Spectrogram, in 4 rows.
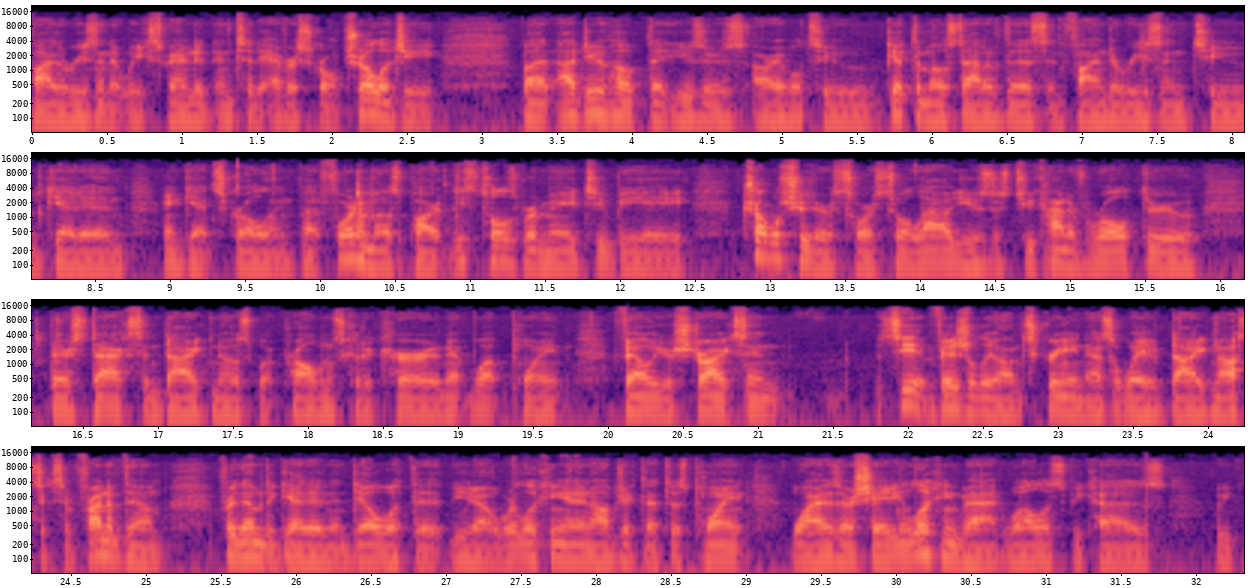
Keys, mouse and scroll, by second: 6.8 click, 7.3 r, 8.1 right click, 9.2 KP_Decimal, 9.6 middle click, 10.2 q, 10.6 shift+click, 11.1-11.5 scroll up 4, 11.5 scroll down 1, 11.6-13.1 scroll up 10, 13.2-13.7 scroll down 10, 14.0-15.2 scroll up 8, 15.2-16.1 scroll down 7, 16.1 z, 16.3-17.8 scroll up 8, 17.8-18.5 scroll down 4, 18.5-19.8 scroll up 5, 19.8-21.0 scroll down 7, 21.6-22.4 scroll up 2, 22.4-24.0 scroll up 6, 24.0-26.4 scroll up 3, 32.2 click.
